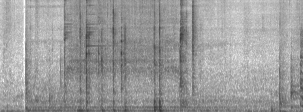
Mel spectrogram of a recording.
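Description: A spoon stirring stewing apples in a cooking pot for compote, giving soft irregular scrapes and clinks against the pot, close and fairly quiet, with a faint simmering hiss underneath.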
